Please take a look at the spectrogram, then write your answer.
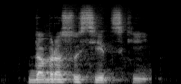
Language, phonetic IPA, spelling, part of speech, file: Ukrainian, [dɔbrɔsʊˈsʲid͡zʲsʲkei̯], добросусідський, adjective, LL-Q8798 (ukr)-добросусідський.wav
- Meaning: neighbourly, good-neighbourly (showing the qualities of a friendly and helpful neighbour)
